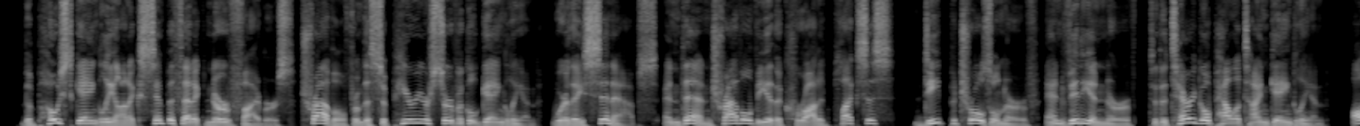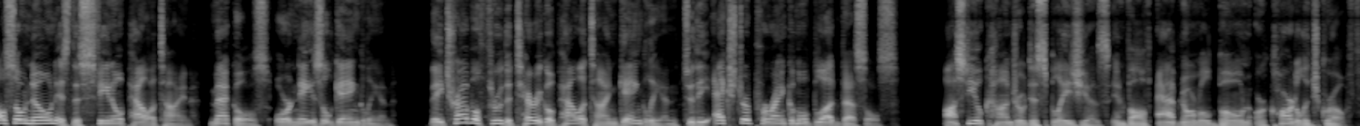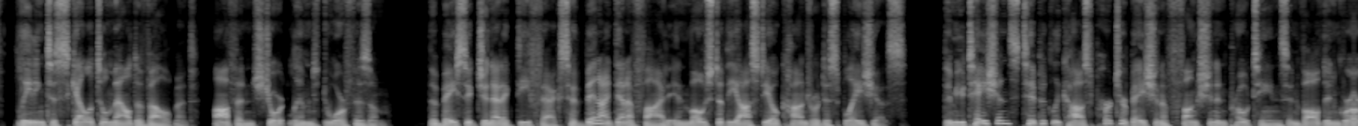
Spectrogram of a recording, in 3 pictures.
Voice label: Medical Narration

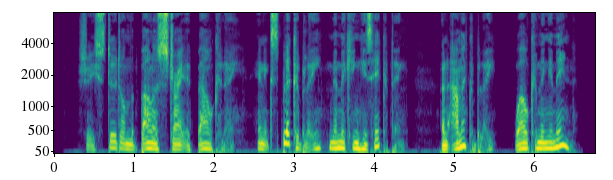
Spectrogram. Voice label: UK London Older

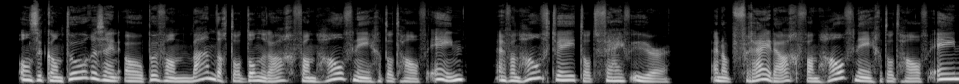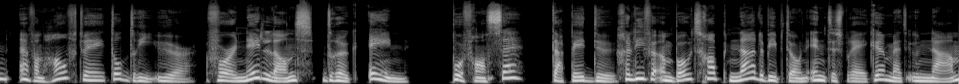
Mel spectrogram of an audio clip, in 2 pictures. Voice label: Dutch - F; European Voices

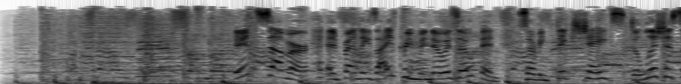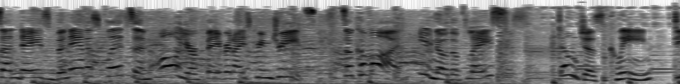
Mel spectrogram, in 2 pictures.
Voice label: Voice Over Commercial

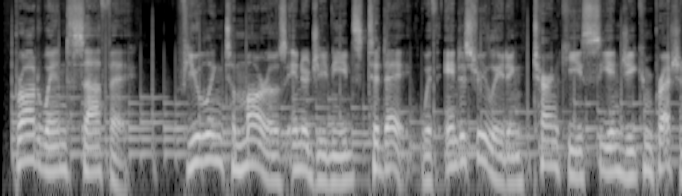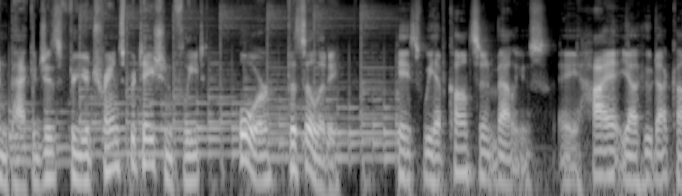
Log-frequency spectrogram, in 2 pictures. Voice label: Industrial VO

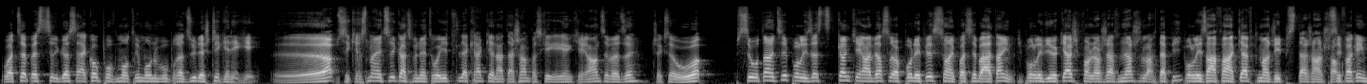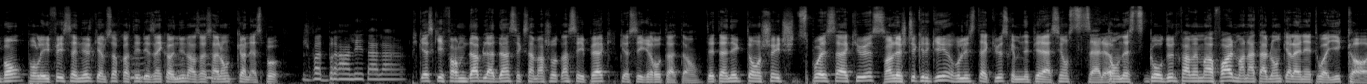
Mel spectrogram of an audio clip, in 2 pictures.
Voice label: Commercial Quebecois; Schtiky

